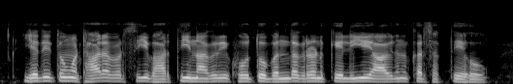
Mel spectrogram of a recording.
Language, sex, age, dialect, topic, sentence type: Hindi, male, 25-30, Awadhi Bundeli, banking, statement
